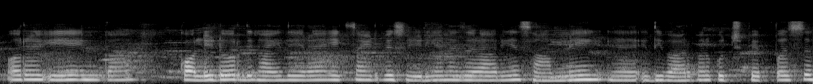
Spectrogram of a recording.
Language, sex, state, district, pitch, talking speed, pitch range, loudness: Hindi, female, Haryana, Rohtak, 205 Hz, 160 wpm, 200-215 Hz, -18 LUFS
